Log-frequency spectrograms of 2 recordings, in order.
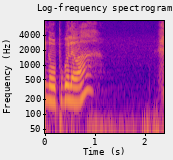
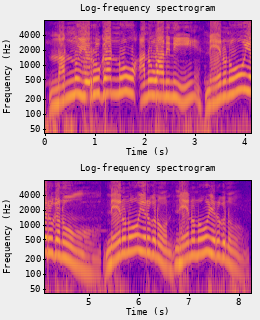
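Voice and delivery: slow, higher, weighty recitation; solemn scripture reading; 5 semitones higher, much slower than usual. Acted. Preacher reciting the verse to the congregation. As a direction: intone each word like a verdict.

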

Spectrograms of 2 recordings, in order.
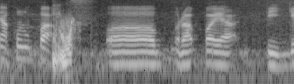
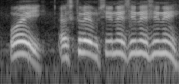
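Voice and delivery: calling out; 6 semitones higher, faster than usual. Acted. Calling vendor back.

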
